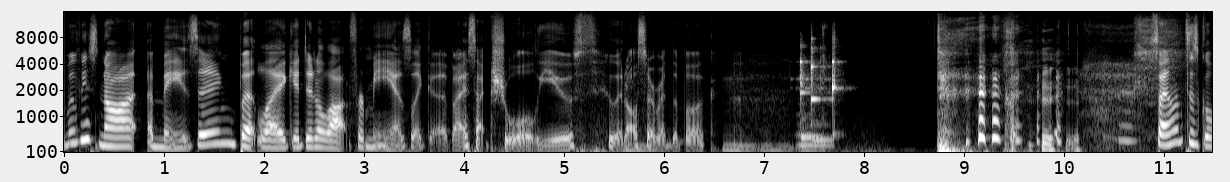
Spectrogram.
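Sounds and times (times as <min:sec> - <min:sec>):
speech: 0:00.0 - 0:07.8, 0:09.0 - 0:11.4
Apple computer ringing with an incoming phone call: 0:07.3 - 0:07.9
laughter: 0:08.8 - 0:10.3.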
